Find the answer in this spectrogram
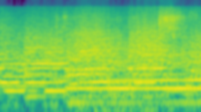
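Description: Live acoustic guitar music with an audience singing along, the sung notes held and stepping between pitches.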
